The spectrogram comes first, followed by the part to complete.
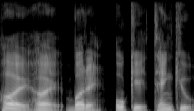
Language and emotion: Goan Konkani, neutral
